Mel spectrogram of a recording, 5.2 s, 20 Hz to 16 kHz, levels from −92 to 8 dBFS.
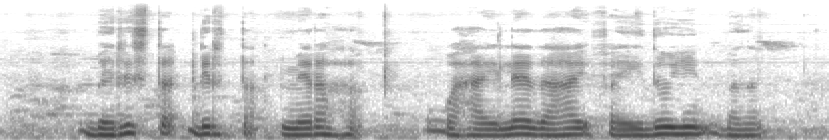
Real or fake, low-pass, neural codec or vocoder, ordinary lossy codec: real; 14.4 kHz; none; none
